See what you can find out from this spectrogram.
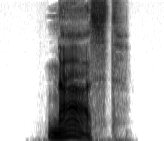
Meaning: second-person singular present of nahen
- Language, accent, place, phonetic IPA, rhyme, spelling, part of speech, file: German, Germany, Berlin, [naːst], -aːst, nahst, verb, De-nahst.ogg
